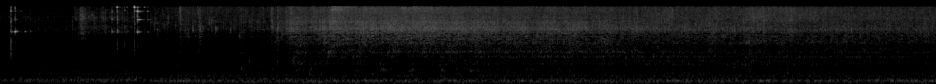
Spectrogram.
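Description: Ginger-garlic paste sizzling in hot ghee in a karahi as it lightly roasts, a steady hiss that builds up about two to three seconds in. In the first second or so there are a few light clinks of the metal spatula against the pan.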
